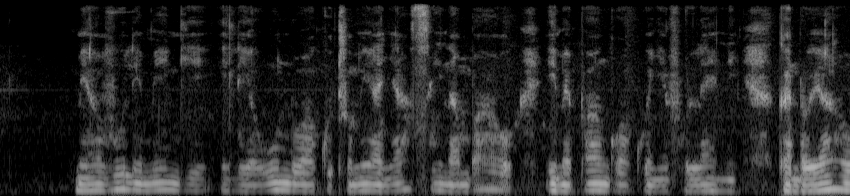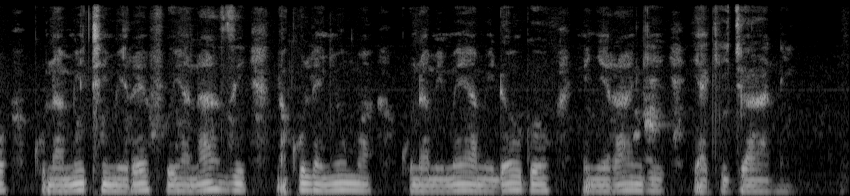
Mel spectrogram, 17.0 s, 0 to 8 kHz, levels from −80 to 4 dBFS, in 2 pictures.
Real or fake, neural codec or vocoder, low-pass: real; none; 7.2 kHz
